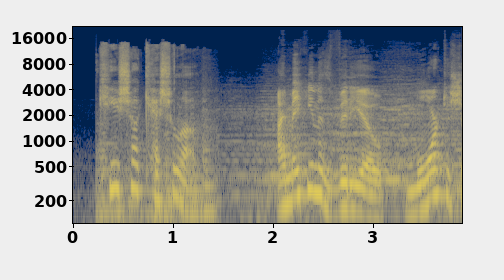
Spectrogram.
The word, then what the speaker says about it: Kaechele: This woman is Kirsha Kaechele I pronounce her last name wrong. So here's an actual clip of her last name from a reporter. Kirsha Kaechele I'm making this video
